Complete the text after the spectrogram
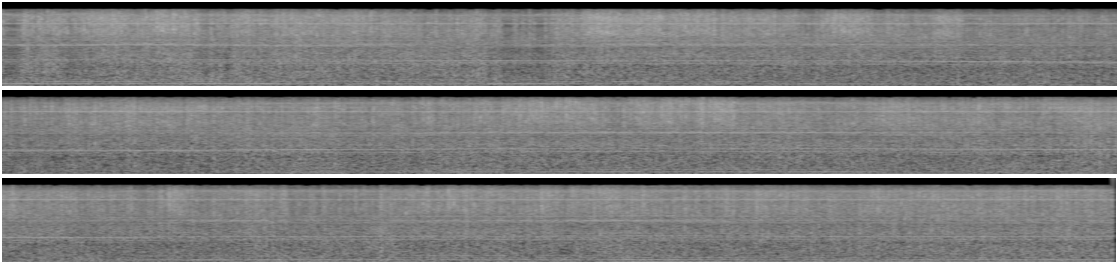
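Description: An electric propeller whirs steadily, close by, with a high hum.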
